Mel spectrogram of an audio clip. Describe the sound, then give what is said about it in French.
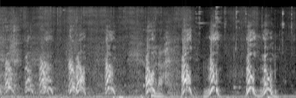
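A large Pyrenean mountain dog (patou) barks repeatedly and steadily, about ten deep, resonant barks in quick succession, loud, with a low constant hum underneath. “Donc c'est un patou.”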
